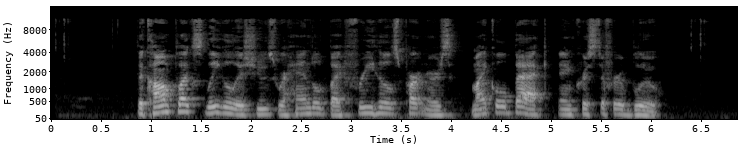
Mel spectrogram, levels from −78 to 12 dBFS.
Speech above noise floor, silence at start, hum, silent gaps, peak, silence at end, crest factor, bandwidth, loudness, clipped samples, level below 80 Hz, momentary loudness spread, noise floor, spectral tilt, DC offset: 39 dB; 0.85 s; none; none; -6 dBFS; 0.75 s; 20 dB; 11.5 kHz; -25 LUFS; under 0.1%; -58 dBFS; 9 LU; -64 dBFS; -5 dB/octave; under 0.1%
